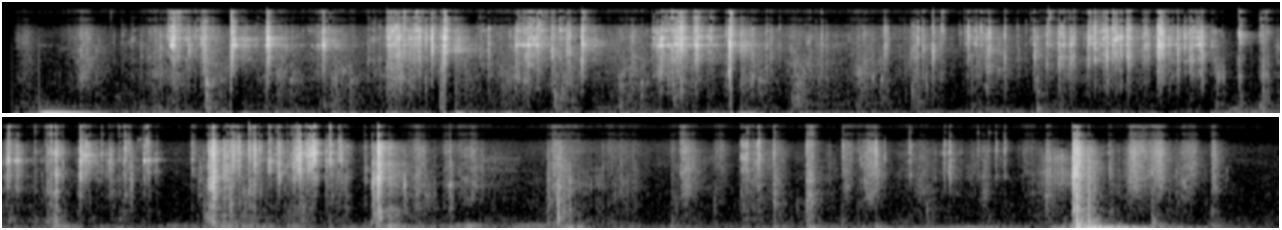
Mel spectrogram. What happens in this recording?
I walked in the hall to my room while I was rotating my keychain in my hand and then used the key to open the room finally I closed the door.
